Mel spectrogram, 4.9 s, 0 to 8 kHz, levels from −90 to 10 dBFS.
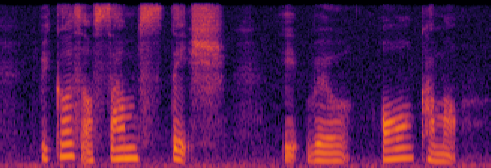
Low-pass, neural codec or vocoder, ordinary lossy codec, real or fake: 7.2 kHz; none; none; real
